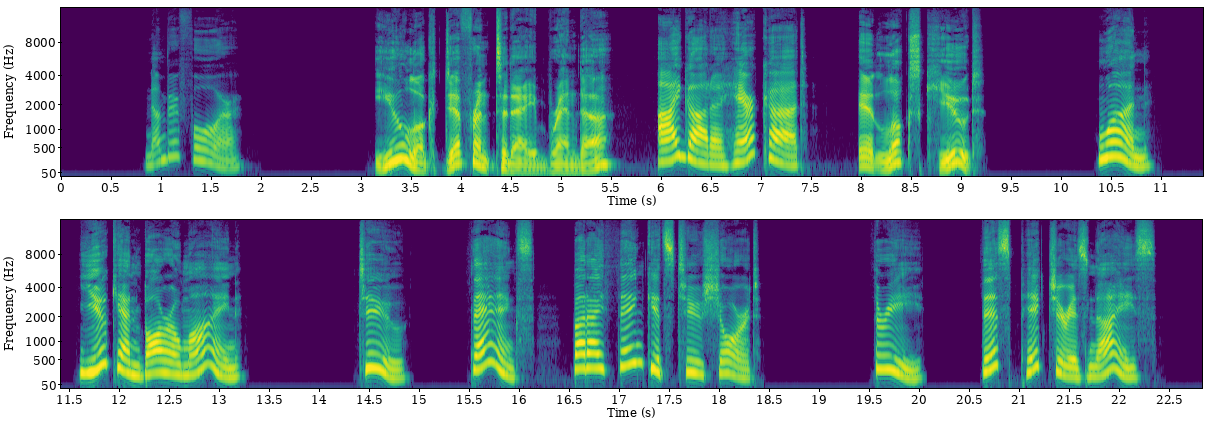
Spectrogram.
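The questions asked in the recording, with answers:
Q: It looks cute.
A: 2: Thanks, but I think it's too short.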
